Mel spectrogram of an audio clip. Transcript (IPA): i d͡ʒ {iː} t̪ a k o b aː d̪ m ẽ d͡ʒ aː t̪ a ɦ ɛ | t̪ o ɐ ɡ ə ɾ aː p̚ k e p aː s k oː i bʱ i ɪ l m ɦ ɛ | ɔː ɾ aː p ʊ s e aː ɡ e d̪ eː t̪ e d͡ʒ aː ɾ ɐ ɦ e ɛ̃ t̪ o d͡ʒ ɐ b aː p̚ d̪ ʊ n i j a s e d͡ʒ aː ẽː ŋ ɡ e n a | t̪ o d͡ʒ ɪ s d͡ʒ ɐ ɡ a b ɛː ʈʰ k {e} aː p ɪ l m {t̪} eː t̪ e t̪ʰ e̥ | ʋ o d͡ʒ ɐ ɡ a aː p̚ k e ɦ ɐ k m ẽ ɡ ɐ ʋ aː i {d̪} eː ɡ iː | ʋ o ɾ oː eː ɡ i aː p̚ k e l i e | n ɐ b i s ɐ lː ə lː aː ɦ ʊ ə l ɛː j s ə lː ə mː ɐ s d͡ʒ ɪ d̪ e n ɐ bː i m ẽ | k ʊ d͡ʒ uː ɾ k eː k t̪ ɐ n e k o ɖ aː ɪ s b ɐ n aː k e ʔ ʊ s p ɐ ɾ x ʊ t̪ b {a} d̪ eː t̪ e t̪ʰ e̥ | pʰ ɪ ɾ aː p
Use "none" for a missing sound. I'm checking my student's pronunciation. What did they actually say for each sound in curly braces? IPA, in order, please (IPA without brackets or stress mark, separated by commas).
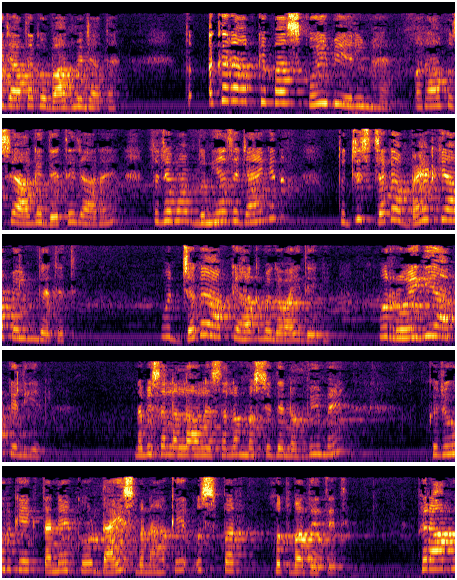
aː, e, d̪, d̪, a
